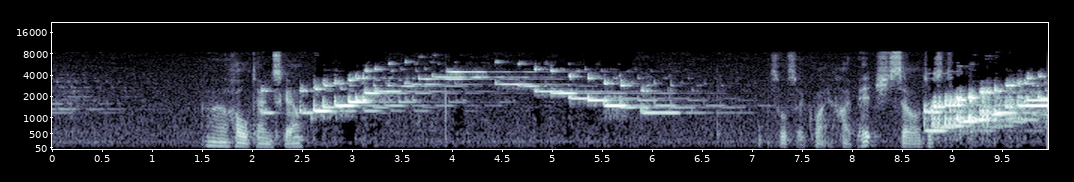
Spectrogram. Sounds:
Harp, Pizzicato

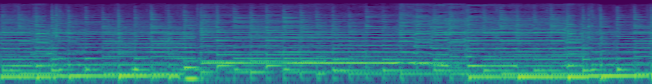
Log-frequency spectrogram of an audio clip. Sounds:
Musical instrument, Music

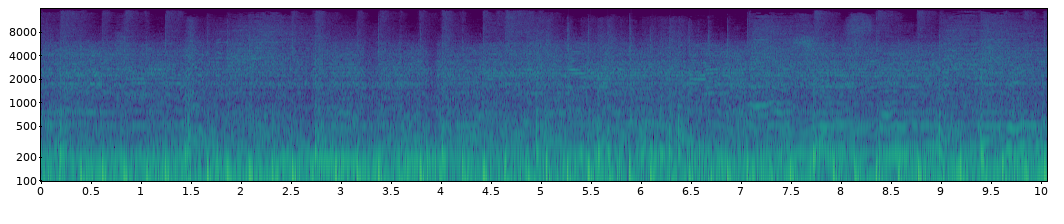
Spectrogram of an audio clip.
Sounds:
Music

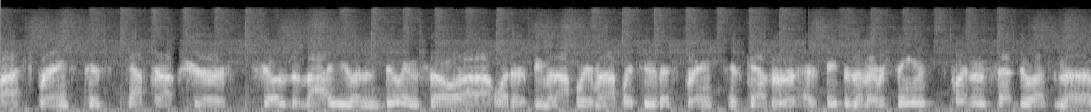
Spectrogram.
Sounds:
Music, Speech

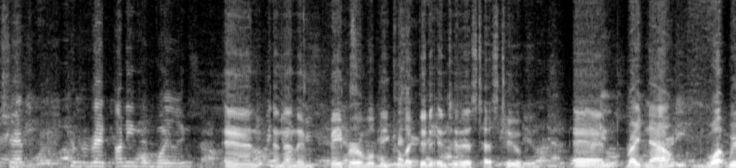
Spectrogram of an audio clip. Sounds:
Speech

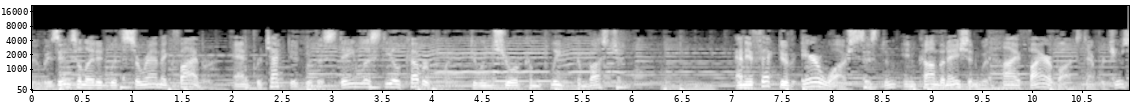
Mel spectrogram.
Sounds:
Music, Speech

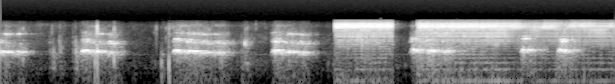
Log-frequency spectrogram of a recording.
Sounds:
inside a small room, Bark, Dog, canids, Bow-wow

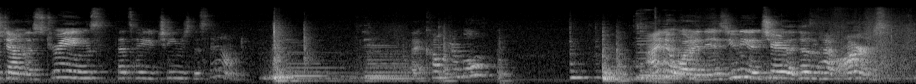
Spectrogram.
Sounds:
Music, Speech

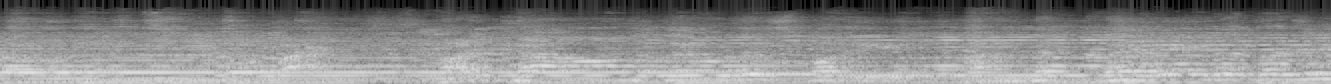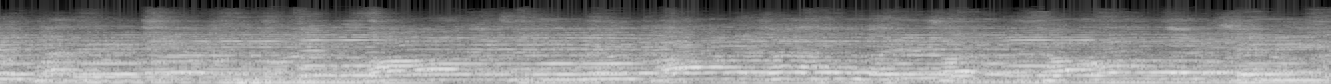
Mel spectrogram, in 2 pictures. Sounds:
Music

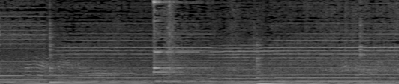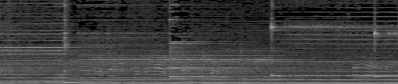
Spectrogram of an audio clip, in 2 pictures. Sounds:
Ambient music, Speech, Music

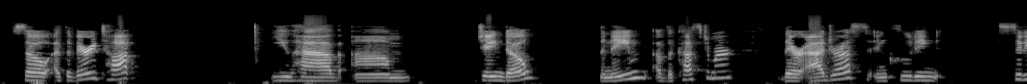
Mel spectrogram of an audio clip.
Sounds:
Speech

